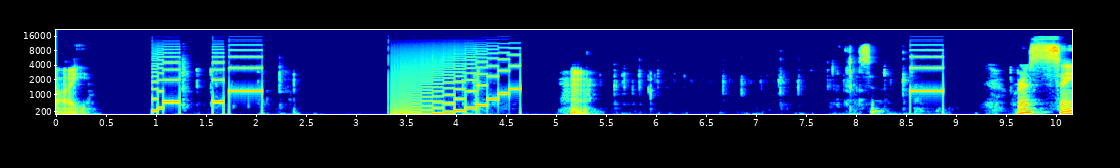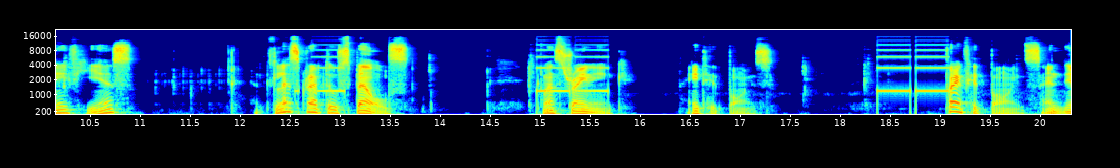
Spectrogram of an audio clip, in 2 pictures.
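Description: Short electronic beeps chirp from an old computer game.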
